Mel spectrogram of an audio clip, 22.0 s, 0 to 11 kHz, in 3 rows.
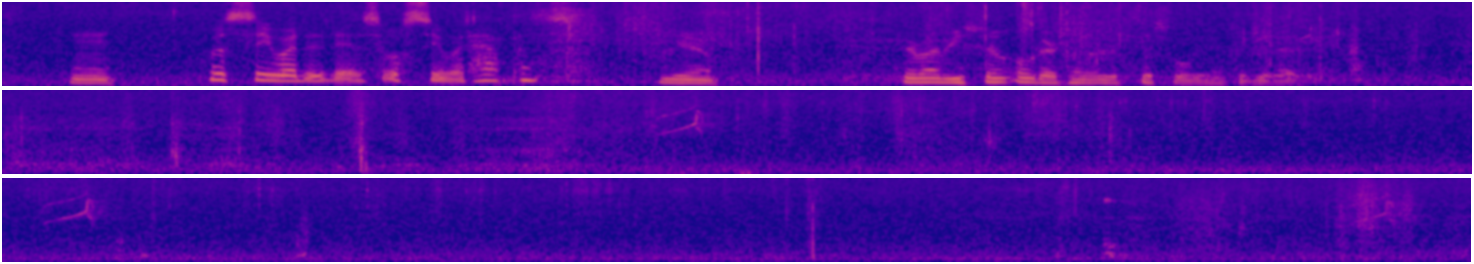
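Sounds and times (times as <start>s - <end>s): short rising chirps: 10.6s - 11.0s.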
